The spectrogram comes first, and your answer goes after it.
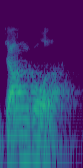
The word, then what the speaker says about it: Django: 那个 D 不发音，或者说你可以理解为 D 跟 J 读的是一个知的音，是 Django。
